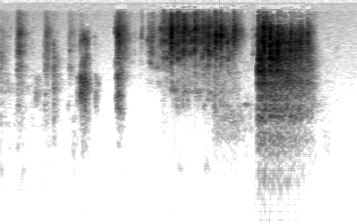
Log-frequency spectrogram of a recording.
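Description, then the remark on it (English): A handful of seven dice clicks together, rattles for a moment, then clatters loudly across a hard tabletop, with no one speaking. “will you roll seven dice for me?”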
